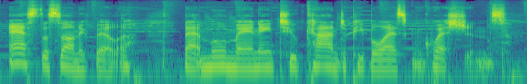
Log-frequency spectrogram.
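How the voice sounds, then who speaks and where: A woman voicing a surly older male security guard with a low, folksy, curt delivery in a story. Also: fairly even intonation, a little fast, faint music behind, close to an everyday voice. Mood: gruff, advising.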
